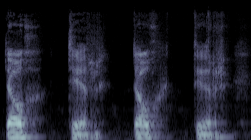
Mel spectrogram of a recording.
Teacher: In Icelandic, that puff of air happens before some consonants. So like the name suffix that people have, meaning daughter of someone, is dóttir, dóttir.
